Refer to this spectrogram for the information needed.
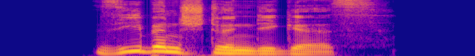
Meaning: strong/mixed nominative/accusative neuter singular of siebenstündig
- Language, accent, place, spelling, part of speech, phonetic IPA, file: German, Germany, Berlin, siebenstündiges, adjective, [ˈziːbn̩ˌʃtʏndɪɡəs], De-siebenstündiges.ogg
